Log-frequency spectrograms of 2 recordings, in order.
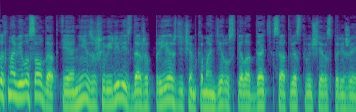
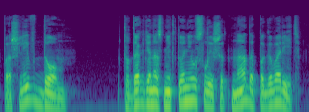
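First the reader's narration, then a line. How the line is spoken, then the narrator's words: Whisper in the ear. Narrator (Russian): Чейт прошептал на ухо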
